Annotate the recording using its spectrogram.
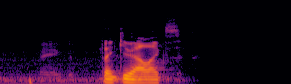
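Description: A second man speaks briefly through a microphone.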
